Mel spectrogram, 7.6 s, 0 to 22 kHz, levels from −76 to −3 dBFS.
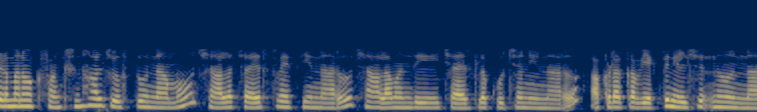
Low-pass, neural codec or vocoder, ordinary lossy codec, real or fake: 3.6 kHz; none; none; real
